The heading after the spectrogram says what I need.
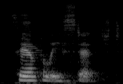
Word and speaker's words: Samply Stitched: like I said, simply samply stitched. I thought it was simply I've been saying it wrong all this time. Samply stitched.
